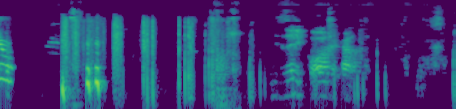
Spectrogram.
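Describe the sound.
A female cat meows repeatedly because she wants to go out, short insistent cries with gaps between them, while a person's voice is heard briefly in between.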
